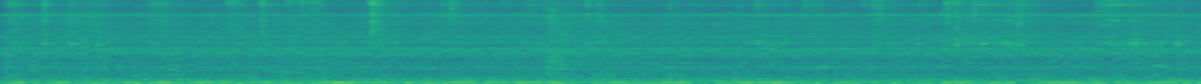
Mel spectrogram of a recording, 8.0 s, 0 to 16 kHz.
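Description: Taiwan Railway EMU950 electric multiple unit pulling slowly into the station: a steady low rumble with a few faint clicks.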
